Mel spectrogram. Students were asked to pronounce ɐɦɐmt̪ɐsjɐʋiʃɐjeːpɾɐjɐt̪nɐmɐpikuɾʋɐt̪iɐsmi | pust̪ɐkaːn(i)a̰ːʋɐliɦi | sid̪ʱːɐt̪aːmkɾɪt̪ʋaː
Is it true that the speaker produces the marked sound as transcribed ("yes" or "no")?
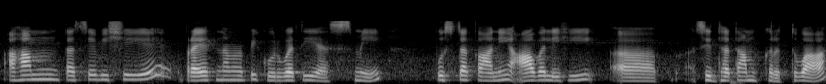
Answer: yes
